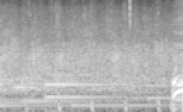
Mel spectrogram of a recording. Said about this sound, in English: Clap your hands unto the Lord, somebody.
